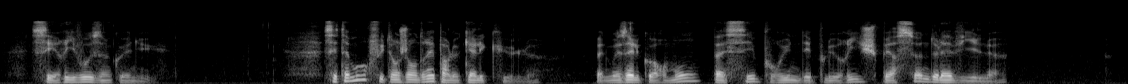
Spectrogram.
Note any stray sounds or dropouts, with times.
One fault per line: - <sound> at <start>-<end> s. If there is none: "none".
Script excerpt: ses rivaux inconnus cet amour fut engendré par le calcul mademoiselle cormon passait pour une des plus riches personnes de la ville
none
